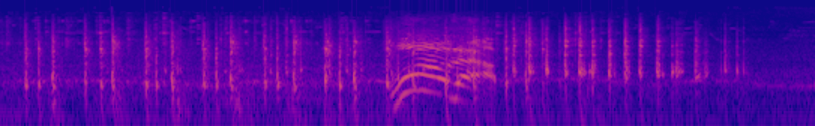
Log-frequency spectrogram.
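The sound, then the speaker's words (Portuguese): Coconut halves are knocked together to imitate horse hooves in a film, making a rapid, steady clip-clop of many hollow knocks that runs nearly throughout. “E é isso, o filme inteiro, todos os momentos em que deve, eles deveriam estar cavalgando, eles estão batendo coco e ninguém fala muito disso.”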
